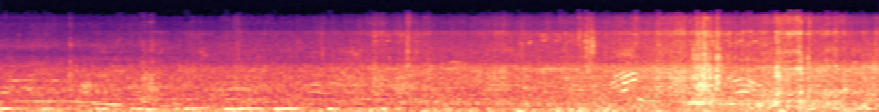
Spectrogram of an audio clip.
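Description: Pedestrian-street ambience: indistinct voices of passersby over a steady outdoor hum, with a low motor tone that slides down in pitch and fades about a second in.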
